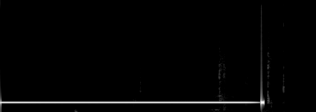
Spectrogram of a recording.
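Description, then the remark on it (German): A steady, unbroken censor beep at a single pitch bleeps out a phone number, holding for about two seconds, then cuts off sharply, followed by brief clicks and faint fragments of sound. “Ja, ich nenne die mal eben, aber die muss dann gepiept werden, bitte.”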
